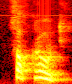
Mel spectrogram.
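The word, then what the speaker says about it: Sauerkraut: The major metabolite formed in the succession of microbes responsible for your यार ये pronunciation बहुत खतरनाक था, मैंने लिखा है इसको, it is सॉक्रूट, इट इज सॉक्रूट fermentation.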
